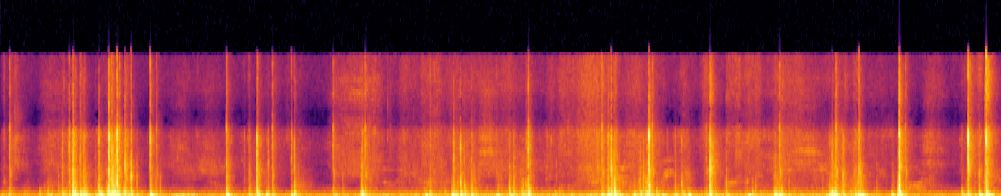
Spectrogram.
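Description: Plastic lid of a stacked sifting cat litter box being fitted on and snapped into place: a string of irregular plastic clicks and knocks.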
